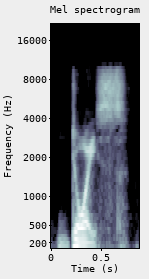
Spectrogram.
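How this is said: The name is said with an American accent. "I'm gonna just go with uh, pure American here"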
